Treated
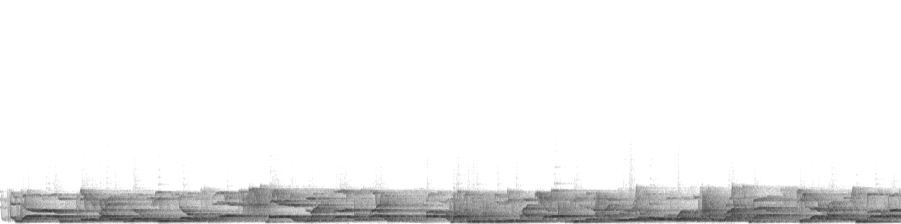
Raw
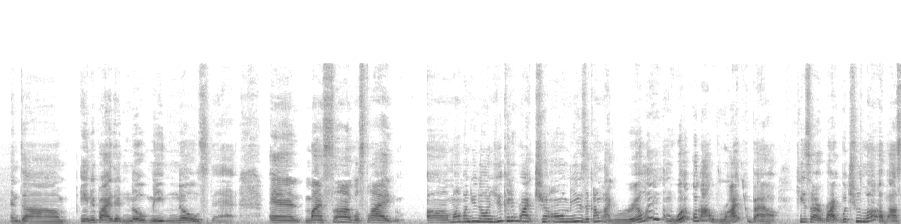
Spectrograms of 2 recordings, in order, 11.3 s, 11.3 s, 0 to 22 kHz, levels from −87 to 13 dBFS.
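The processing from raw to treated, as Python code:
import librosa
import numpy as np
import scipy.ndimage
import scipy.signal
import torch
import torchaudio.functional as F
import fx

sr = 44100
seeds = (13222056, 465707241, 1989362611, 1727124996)

y = fx.sine_speech(x, sr)
y = fx.recorder_agc(y, sr, target_db=-14.5, rise_db_per_s=27.0, max_gain_db=30)
y = scipy.signal.sosfilt(scipy.signal.butter(2, 450.0, 'highpass', fs=sr, output='sos'), y)
y = fx.echo_filtered(y, sr, ms=90, feedback_pct=66, hz=1500.0, wet_db=-6)
y = fx.rev_double_slope(y, sr, seeds[0], early_s=0.61, late_s=3.2, knee_db=-19, drr_db=-1.5)
y = fx.band_squash(y, sr, depth_pct=40)
y = y * 10.0 ** (3.0 / 20.0)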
